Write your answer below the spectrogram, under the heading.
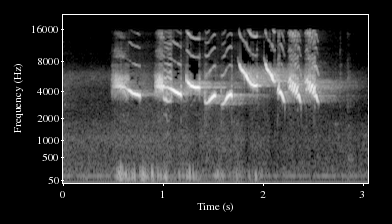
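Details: Double-collared seedeater singing a fast, unbroken string of about ten high whistled notes, alternately falling and rising, over faint low tapping.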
